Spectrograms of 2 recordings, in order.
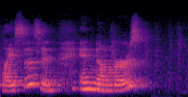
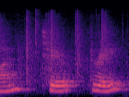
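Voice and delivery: much softer, almost under-the-breath count; quiet count; 5 semitones lower, 12 dB quieter, slower than usual. Shown as a demonstration. Teacher doing the real shake, counting softly. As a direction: barely voice the count as if not really saying it. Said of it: "Except we don't say one, two, three".

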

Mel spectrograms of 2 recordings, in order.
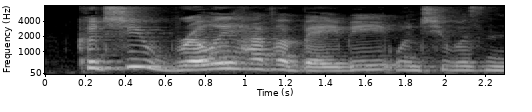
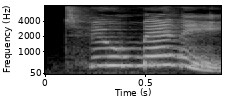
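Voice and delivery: high, exasperated sigh of too many; a storybook Abraham giving up, pitched high. A narrator's reading. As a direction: throw up your hands, it's hopeless. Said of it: "he said".

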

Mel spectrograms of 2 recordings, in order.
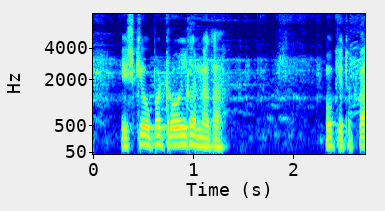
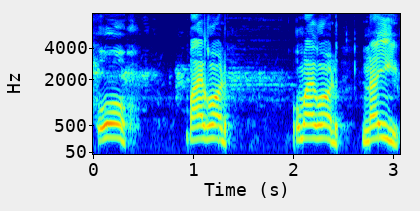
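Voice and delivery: stunned oh my God; 7 semitones higher, much slower than usual. Real, not acted. Gamer escaping death by a hair, stunned high cry. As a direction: cry out in disbelief at surviving.

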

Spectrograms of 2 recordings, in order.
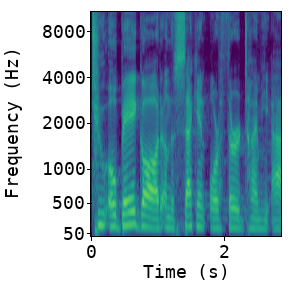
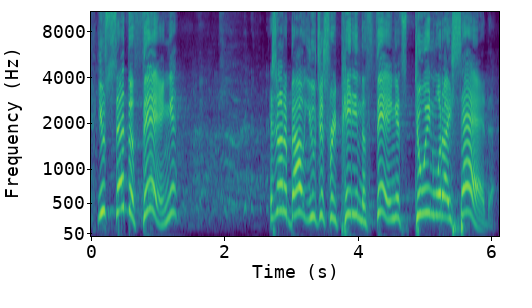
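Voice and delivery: a little mad; 10 semitones higher, 5 dB louder than usual. Retold or imitated. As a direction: lecture her with half-laughing frustration. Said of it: "getting a little mad".

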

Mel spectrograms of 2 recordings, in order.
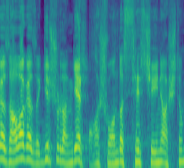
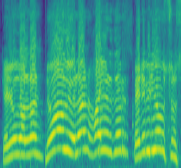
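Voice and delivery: alarmed yelling; 7 semitones higher, 6 dB louder than usual. Real, not acted. Enemies closing in.

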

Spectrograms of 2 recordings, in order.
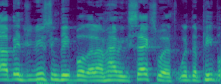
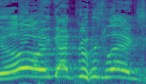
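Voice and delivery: high, loud, drawn-out sportscaster call; mock play-by-play; 9 semitones higher, 6 dB louder, slower than usual. Host joking as baseball commentator, excited mock call.

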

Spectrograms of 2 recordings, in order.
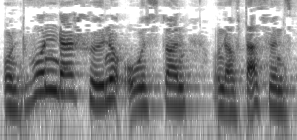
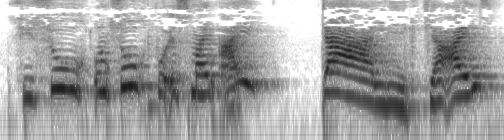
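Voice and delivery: storybook reading; 5 semitones higher than usual. Acted. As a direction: read it like a picture book to a kindergarten group. Reads picture book to children.

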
